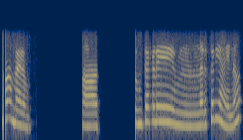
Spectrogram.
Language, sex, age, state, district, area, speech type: Marathi, female, 45-60, Maharashtra, Nanded, urban, conversation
